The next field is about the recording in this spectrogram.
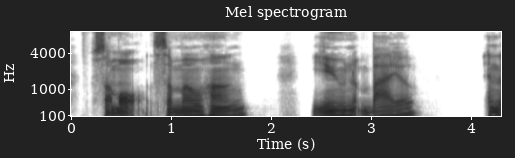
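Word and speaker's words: Sammo: titled wheels on meals it starred s s spell it for me s a m m o Samo Samo hung Yun bio and the Best Known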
